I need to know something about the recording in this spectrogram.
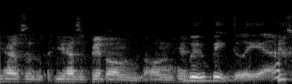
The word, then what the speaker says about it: Birbiglia: Mike Birbiglia, he has a bit on his. Boo Biglia.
